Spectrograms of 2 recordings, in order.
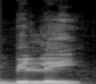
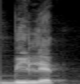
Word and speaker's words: billet: mismong housing Ito po ang tawag dito ay bay okay bay o Iyung tinatawag na pin na pronounce ng iba as billet Okay ito po ay bille na aluminum material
